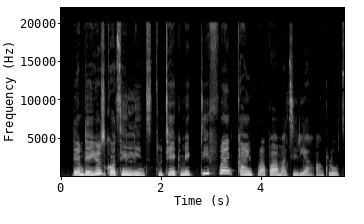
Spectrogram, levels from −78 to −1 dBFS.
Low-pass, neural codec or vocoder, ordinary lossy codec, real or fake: none; none; none; real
